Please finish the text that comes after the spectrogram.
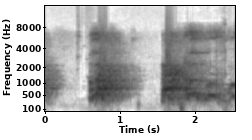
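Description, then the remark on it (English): Dogs bark loudly in two sustained, overlapping bursts separated by a brief pause, with no one speaking over them. “Shut the damn dogs up.”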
